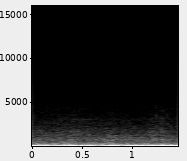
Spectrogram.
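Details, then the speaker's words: BMW 120d diesel on test drive after engine mount replacement (previously vibrated at low revs under load); steady low drone under light load, no knocks, clunks or rattles; mounts solid, drives well. "car drives really well so yeah we're quite happy with it"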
